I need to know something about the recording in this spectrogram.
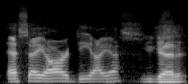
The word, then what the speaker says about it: Sardis: How do you pronounce this lake? Sardis, S-A-R-D-I-S?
